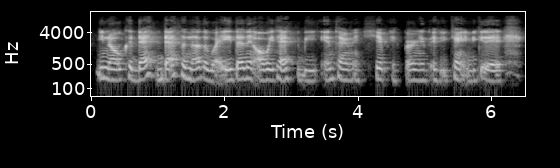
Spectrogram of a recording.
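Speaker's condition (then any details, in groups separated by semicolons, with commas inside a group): Cerebral palsy; present since birth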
